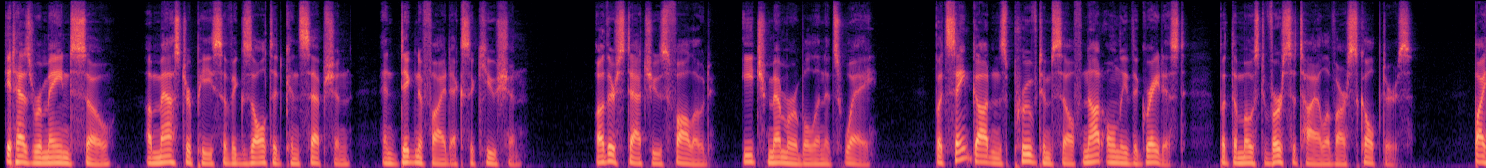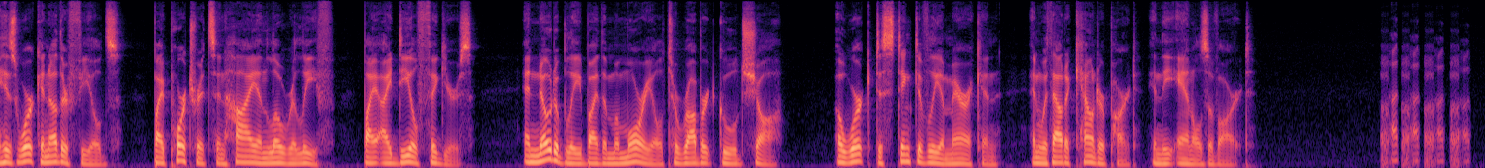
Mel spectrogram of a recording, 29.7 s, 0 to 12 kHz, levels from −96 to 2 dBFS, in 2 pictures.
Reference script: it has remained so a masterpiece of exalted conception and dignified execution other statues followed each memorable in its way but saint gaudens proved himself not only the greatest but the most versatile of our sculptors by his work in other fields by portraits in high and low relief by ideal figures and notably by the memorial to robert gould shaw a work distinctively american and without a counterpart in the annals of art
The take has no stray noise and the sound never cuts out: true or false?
false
